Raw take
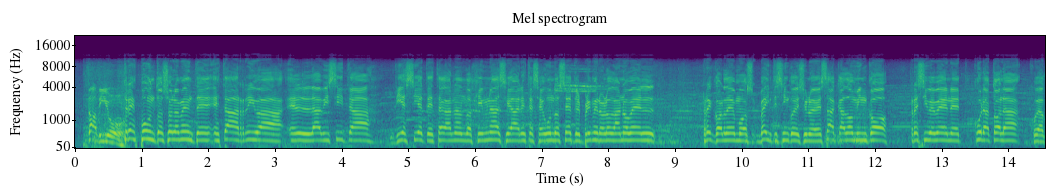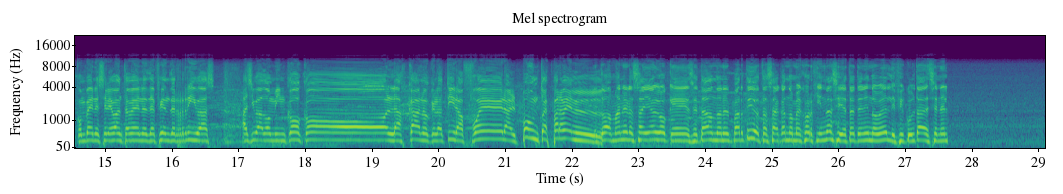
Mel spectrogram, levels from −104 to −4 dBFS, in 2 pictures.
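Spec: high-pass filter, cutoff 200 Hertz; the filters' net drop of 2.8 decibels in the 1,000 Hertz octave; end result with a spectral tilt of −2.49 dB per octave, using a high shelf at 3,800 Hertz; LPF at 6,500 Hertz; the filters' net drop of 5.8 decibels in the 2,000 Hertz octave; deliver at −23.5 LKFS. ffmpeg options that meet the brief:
ffmpeg -i in.wav -af "highpass=200,lowpass=6500,equalizer=frequency=1000:width_type=o:gain=-3,equalizer=frequency=2000:width_type=o:gain=-8.5,highshelf=frequency=3800:gain=6,volume=1.5dB" out.wav

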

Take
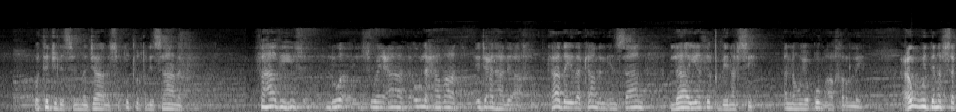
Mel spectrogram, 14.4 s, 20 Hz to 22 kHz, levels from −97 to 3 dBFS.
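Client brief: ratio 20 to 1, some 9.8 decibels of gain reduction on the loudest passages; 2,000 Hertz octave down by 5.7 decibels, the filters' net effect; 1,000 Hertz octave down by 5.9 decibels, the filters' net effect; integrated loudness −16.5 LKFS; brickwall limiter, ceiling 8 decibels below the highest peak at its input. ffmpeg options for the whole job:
ffmpeg -i in.wav -af "equalizer=frequency=1000:width_type=o:gain=-7,equalizer=frequency=2000:width_type=o:gain=-6.5,acompressor=threshold=-22dB:ratio=20,volume=15dB,alimiter=limit=-6.5dB:level=0:latency=1" out.wav

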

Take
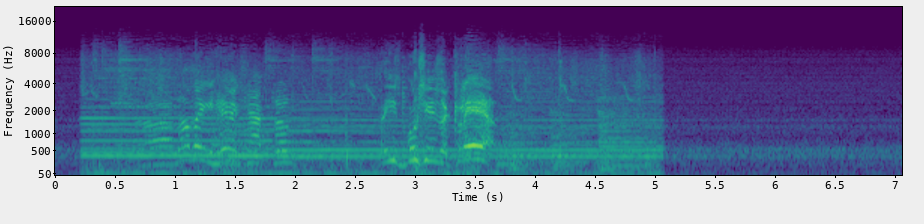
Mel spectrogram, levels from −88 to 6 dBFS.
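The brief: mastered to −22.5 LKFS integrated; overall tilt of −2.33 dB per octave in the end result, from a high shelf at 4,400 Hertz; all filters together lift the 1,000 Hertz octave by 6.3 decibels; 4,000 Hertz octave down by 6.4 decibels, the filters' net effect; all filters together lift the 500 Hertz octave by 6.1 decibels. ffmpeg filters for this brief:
ffmpeg -i in.wav -af "equalizer=frequency=500:width_type=o:gain=5.5,equalizer=frequency=1000:width_type=o:gain=7.5,equalizer=frequency=4000:width_type=o:gain=-6,highshelf=frequency=4400:gain=-5.5,volume=-1dB" out.wav

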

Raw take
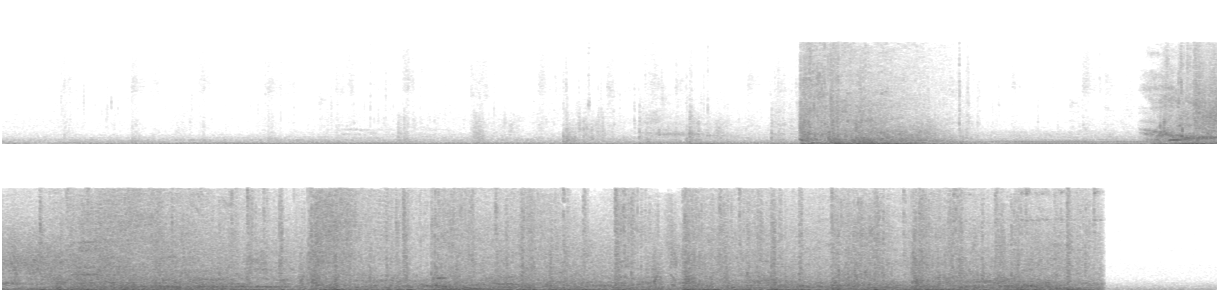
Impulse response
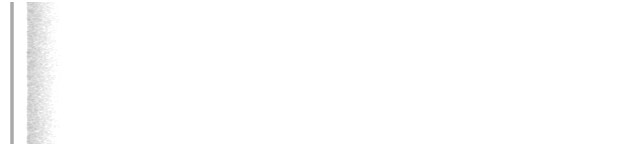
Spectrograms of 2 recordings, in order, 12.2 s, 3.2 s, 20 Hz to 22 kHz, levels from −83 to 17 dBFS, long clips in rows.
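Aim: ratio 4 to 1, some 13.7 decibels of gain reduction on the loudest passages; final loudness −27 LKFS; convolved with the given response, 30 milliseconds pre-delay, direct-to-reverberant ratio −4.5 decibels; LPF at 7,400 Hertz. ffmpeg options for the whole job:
-filter_complex "[0:a]lowpass=7400,acompressor=threshold=-38dB:ratio=4,asplit=2[link_01][link_02];[1:a]atrim=start_sample=2205,adelay=30[link_03];[link_02][link_03]afir=irnorm=-1:irlink=0,volume=9.5dB[link_04];[link_01][link_04]amix=inputs=2:normalize=0,volume=9dB"

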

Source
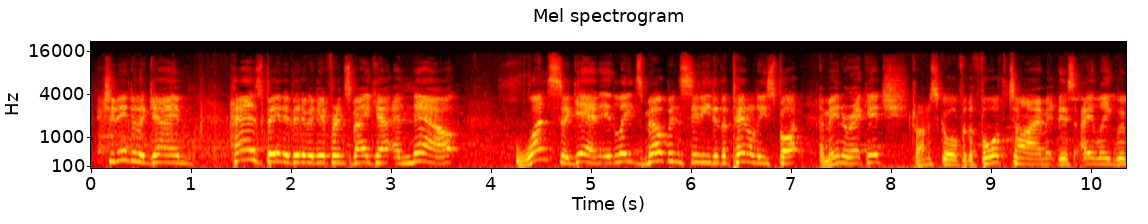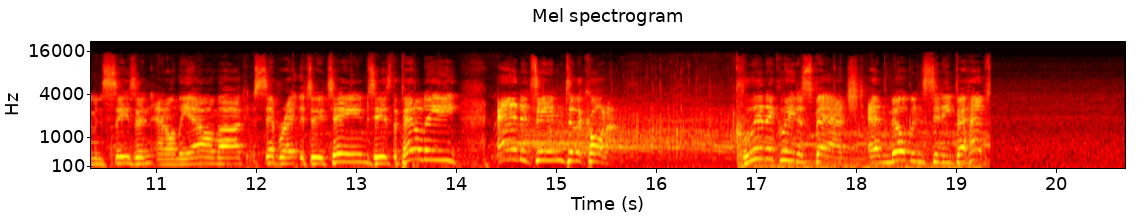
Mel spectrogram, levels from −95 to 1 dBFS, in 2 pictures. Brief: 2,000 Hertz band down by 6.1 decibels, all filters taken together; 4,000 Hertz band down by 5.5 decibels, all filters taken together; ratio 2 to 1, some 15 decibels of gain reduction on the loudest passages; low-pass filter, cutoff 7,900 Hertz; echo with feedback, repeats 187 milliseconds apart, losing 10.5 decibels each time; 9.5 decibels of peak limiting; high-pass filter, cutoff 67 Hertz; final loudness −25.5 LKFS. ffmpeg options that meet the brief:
ffmpeg -i in.wav -af "highpass=67,lowpass=7900,equalizer=frequency=2000:width_type=o:gain=-6.5,equalizer=frequency=4000:width_type=o:gain=-4.5,acompressor=threshold=-50dB:ratio=2,alimiter=level_in=10.5dB:limit=-24dB:level=0:latency=1,volume=-10.5dB,aecho=1:1:187|374|561:0.299|0.0896|0.0269,volume=19dB" out.wav

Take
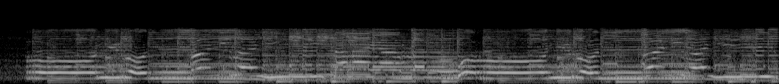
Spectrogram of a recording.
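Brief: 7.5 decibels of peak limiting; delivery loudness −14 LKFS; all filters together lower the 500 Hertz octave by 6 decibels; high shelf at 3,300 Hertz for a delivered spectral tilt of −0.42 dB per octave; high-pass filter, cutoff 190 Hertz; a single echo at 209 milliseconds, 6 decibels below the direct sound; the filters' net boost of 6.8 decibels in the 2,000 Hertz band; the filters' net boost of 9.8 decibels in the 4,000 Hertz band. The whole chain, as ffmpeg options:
ffmpeg -i in.wav -af "highpass=190,equalizer=frequency=500:width_type=o:gain=-8,equalizer=frequency=2000:width_type=o:gain=6.5,highshelf=frequency=3300:gain=6,equalizer=frequency=4000:width_type=o:gain=6,alimiter=limit=-20.5dB:level=0:latency=1,aecho=1:1:209:0.501,volume=14dB" out.wav

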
